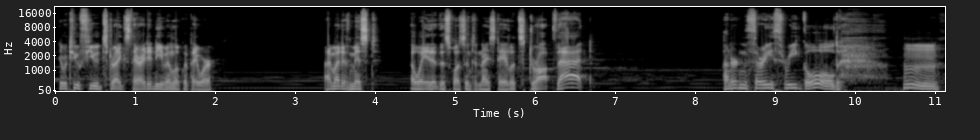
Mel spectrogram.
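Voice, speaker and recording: A man giving casual video game commentary, thinking aloud as he deliberates his choices. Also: mid-range voice. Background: music.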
